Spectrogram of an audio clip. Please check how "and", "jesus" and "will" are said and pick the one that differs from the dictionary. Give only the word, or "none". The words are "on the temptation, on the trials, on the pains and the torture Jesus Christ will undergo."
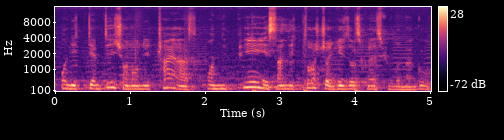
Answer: will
